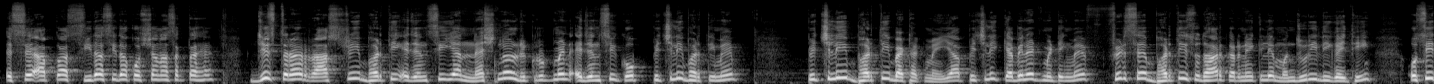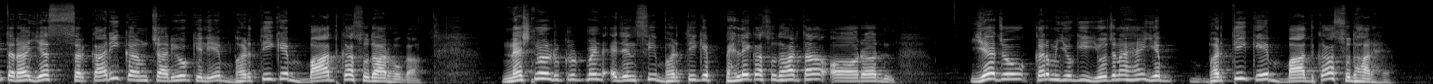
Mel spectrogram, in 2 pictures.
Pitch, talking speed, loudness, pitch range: 200 Hz, 160 wpm, -15 LUFS, 170-230 Hz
